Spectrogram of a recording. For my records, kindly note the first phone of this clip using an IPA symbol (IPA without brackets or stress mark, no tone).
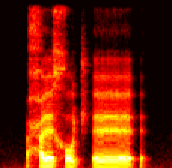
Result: ħ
